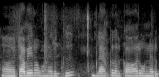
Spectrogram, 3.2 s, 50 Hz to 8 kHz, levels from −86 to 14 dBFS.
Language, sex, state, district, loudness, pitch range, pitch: Tamil, female, Tamil Nadu, Nilgiris, -16 LUFS, 220-245 Hz, 230 Hz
